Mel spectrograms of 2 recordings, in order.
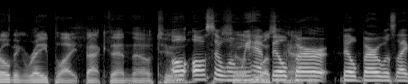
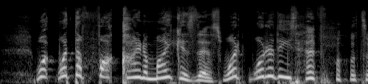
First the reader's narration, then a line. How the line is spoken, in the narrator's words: he's yelled the entire time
